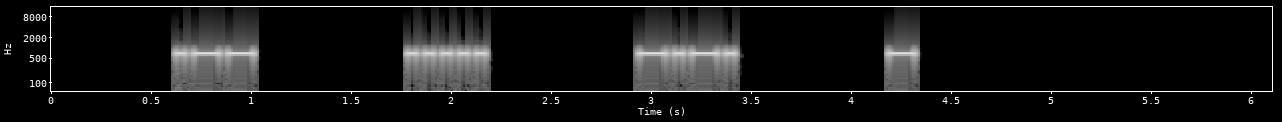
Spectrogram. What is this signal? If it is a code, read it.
Morse code, heard as a keyed tone, about 28 wpm, spaced as for 10 wpm, 700 Hz. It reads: W5CT
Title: USA Call Signs - 4 Characters - 6x Character Spacing - 28wpm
